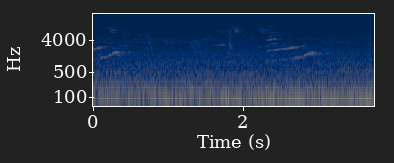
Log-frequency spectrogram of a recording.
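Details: Variable oriole heard in the wild: two rising whistled glides in quick succession, bright and clear, with scattered high squeaky notes from other birds and a heavy low rumble underneath.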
